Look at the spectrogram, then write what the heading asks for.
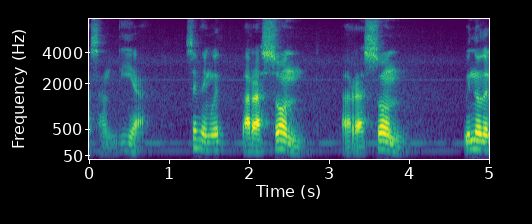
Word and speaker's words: razón: Same thing with la razón, la razón. We know that it's not razón because it has a written accent mark. It makes it razón.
